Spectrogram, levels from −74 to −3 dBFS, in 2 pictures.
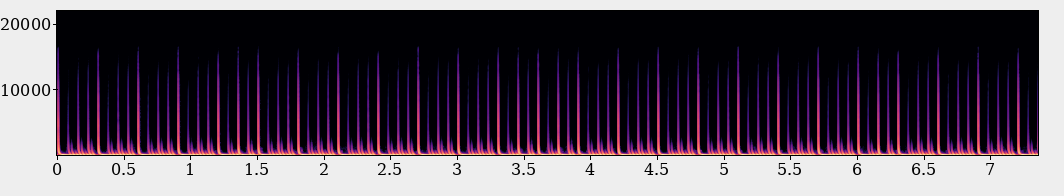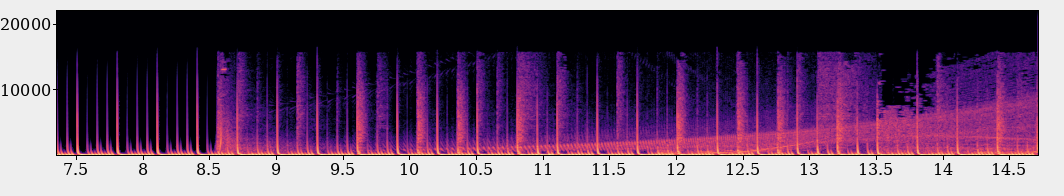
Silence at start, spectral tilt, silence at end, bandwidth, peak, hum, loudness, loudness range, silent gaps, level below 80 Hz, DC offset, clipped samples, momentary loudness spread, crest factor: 0 s; -6 dB/octave; 0 s; 14 kHz; 0 dBFS; none; -13 LUFS; 0 LU; none; -10 dBFS; under 0.1%; under 0.1%; 1 LU; 8 dB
